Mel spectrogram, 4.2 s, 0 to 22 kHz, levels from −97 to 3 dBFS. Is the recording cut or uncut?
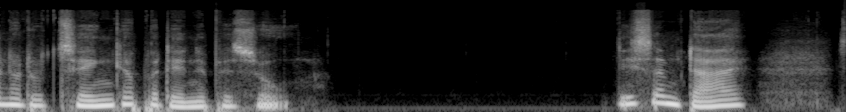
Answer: cut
